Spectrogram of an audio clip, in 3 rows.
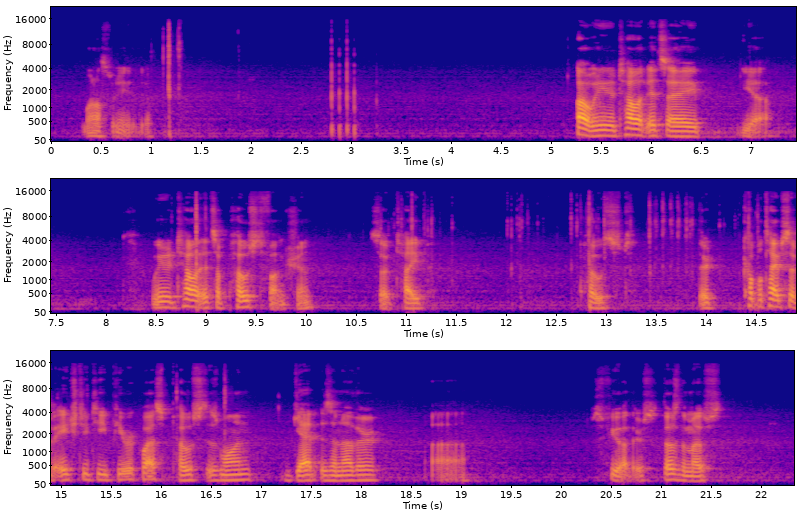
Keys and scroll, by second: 1.2 super+Tab, 8.9 super+w.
